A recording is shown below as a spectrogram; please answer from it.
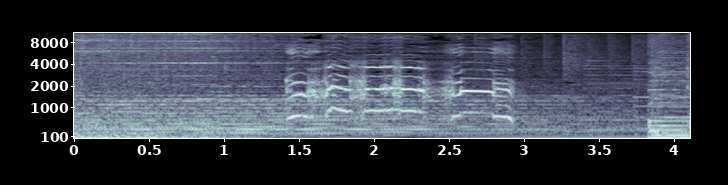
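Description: A rooster crows once, about a second and a half in, over a fading musical sting. Music starts up again near the end.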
